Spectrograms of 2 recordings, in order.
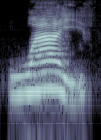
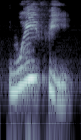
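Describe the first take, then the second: First: The word ends cleanly on its final consonant. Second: An extra vowel sound follows the final consonant. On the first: The speaker calls it right. "his sound is wife" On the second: The speaker calls it wrong. "If I pronounce the letter E, ... is a bad pronunciation"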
